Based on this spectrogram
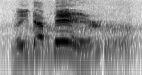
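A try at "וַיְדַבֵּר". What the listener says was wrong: So make two open syllables to begin your pronunciation. Va-ye. Together, all vayidaber.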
